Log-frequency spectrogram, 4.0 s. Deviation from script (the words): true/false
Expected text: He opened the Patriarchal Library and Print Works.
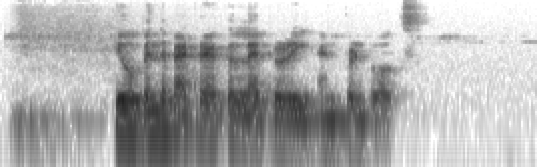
false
